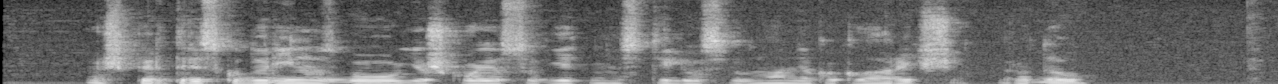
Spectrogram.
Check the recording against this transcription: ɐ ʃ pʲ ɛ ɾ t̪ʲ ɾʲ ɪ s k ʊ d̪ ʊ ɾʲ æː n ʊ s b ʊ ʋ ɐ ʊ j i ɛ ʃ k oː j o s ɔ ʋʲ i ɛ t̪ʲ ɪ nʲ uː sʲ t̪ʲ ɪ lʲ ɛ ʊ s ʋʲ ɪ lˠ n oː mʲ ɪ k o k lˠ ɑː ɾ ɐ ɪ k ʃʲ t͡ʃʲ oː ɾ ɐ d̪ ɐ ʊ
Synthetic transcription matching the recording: ɐ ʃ pʲ ɛ ɾ t̪ʲ ɾʲ ɪ s k ʊ d̪ ʊ ɾʲ iː n ʊ s b ʊ ʋ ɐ ʊ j i ɛ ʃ k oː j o s ɔ ʋʲ i ɛ t̪ʲ ɪ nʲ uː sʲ t̪ʲ ɪ lʲ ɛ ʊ s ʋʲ ɪ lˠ n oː nʲ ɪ k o k lˠ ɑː ɾ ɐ ɪ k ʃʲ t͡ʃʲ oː ɾ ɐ d̪ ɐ ʊ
